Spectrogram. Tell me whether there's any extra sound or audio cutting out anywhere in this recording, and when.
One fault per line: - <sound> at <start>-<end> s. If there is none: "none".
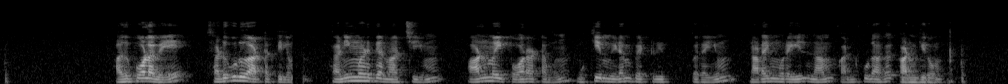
- dropout at 2.9-3.0 s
